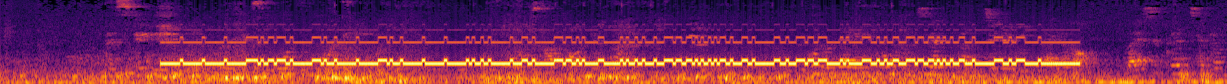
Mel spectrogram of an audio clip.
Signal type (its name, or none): RTTY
